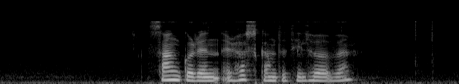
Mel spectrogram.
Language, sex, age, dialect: Faroese, female, 36-60, Vágar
